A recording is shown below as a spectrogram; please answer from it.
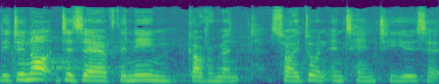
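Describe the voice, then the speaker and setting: Intonation stays fairly even in this voice with a Glaswegian accent. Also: woman. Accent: Glaswegian Scottish. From Scotland, Glasgow. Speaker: member of parliament. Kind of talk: parliamentary speech. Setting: parliament chamber. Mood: solemn, grave. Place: hall. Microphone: podium.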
